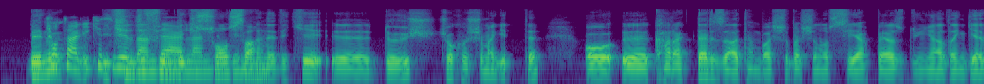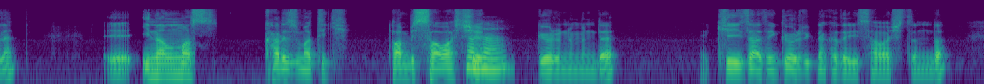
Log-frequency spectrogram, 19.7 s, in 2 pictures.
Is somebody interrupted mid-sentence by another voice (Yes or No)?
Yes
